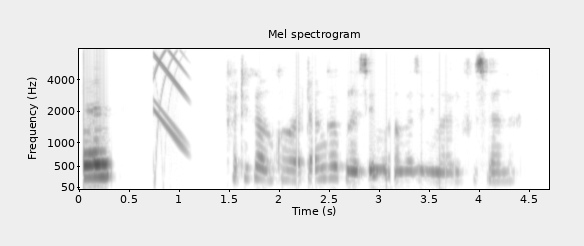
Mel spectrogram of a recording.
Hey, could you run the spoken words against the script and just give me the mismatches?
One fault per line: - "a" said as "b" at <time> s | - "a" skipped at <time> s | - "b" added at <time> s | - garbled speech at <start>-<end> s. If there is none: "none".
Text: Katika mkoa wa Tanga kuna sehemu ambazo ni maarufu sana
none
